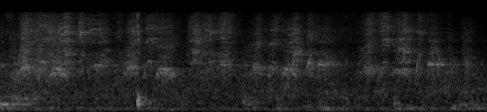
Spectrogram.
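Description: Faint birds chirp in short scattered calls over a steady hiss of outdoor background noise, with no voices present.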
